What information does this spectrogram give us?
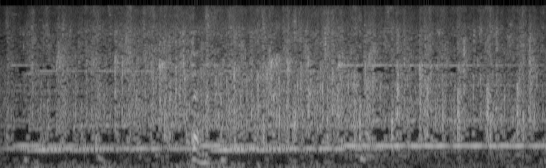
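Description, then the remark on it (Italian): Sustained audience applause: a dense, even patter of many hands clapping that holds at a steady loudness for several seconds, with a faint murmur of voices underneath. “Un applauso”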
